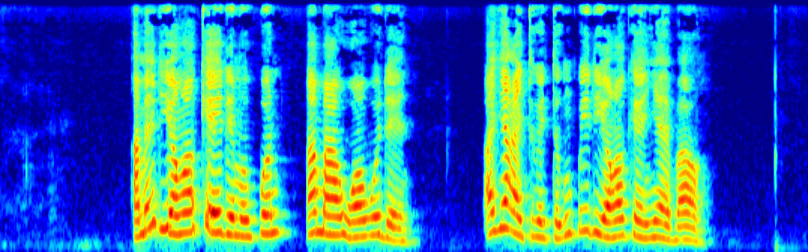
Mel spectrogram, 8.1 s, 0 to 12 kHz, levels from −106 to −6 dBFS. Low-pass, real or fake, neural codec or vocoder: 10.8 kHz; fake; vocoder, 44.1 kHz, 128 mel bands every 256 samples, BigVGAN v2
